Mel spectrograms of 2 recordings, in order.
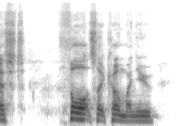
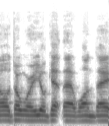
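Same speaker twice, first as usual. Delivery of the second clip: put-on smug tone. Retelling an uncle's dig about supporting Arsenal: imitating a smug tone. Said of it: "kind of rather smugly going".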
